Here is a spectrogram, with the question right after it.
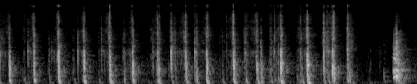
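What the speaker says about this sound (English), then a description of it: "Last shuffle." Tarot cards being shuffled in quick repeated riffles and snaps, about twenty sharp close bursts in a steady rhythm over four seconds, heard alone with no talking.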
